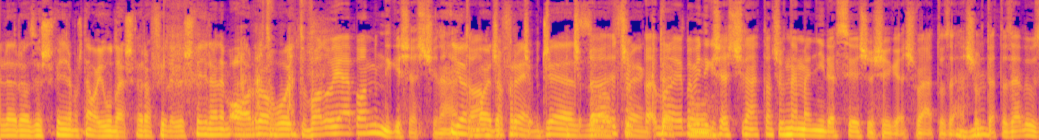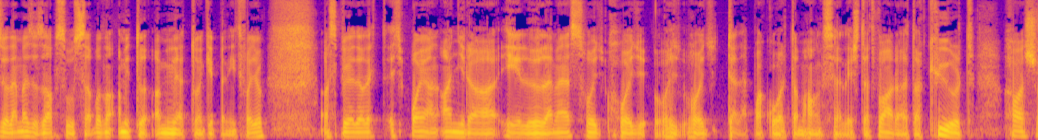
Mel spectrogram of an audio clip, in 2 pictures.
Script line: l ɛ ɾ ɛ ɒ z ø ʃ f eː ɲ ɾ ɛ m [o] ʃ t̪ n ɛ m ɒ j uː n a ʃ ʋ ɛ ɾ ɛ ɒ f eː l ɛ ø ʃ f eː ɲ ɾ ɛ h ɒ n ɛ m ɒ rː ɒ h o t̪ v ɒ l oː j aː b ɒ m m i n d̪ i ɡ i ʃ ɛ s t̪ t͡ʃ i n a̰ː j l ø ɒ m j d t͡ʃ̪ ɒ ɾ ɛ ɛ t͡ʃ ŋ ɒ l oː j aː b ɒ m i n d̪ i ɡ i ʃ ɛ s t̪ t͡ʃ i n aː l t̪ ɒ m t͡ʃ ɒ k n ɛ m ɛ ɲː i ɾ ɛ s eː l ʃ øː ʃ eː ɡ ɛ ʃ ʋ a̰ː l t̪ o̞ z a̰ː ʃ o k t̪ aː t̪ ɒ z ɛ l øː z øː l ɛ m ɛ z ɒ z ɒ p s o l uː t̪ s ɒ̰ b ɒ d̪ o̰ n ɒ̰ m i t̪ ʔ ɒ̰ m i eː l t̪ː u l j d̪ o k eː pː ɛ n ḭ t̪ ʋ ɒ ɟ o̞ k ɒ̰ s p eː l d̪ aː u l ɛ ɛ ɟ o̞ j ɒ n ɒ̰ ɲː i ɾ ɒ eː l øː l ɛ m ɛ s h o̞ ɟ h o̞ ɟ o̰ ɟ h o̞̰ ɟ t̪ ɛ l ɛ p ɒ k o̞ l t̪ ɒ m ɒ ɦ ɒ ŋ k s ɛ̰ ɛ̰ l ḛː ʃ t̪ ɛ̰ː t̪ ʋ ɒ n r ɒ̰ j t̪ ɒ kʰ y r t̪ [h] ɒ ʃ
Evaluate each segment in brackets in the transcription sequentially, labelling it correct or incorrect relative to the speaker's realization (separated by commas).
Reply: correct, correct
